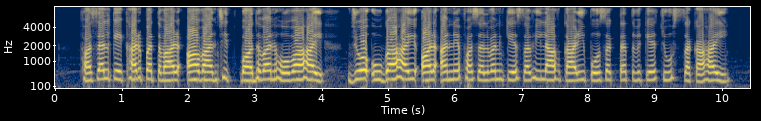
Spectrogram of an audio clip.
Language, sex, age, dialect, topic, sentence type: Magahi, female, 25-30, Western, agriculture, statement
